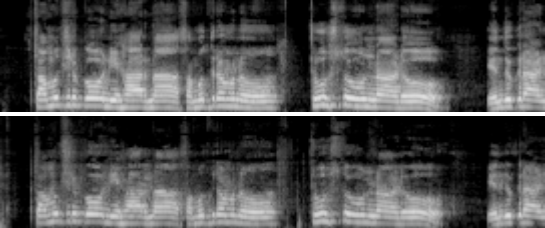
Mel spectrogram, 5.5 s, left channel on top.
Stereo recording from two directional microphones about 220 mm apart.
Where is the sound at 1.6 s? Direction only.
50° left (ahead or behind).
